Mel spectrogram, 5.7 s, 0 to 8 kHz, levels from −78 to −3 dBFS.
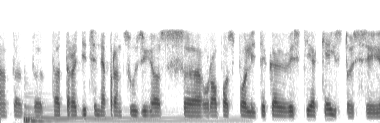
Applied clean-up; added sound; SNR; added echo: none; Bowed string instrument; 15 dB; none.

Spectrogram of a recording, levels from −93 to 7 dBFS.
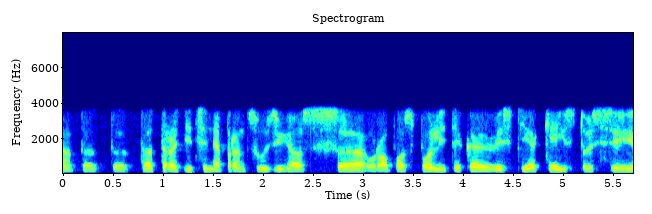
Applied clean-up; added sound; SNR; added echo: none; none; none; none.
